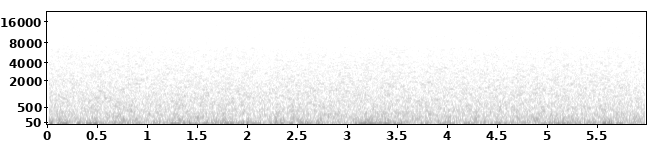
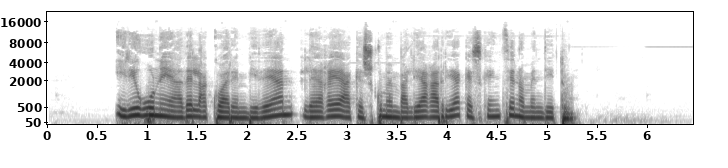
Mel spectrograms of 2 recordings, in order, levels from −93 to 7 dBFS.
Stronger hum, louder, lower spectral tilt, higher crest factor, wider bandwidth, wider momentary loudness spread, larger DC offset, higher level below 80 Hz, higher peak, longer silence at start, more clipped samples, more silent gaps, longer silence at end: neither; second, -68 LUFS vs -20 LUFS; second, -3.5 dB/octave vs -7 dB/octave; about the same, 14 dB vs 16 dB; first, 16.5 kHz vs 11.5 kHz; second, 1 LU vs 7 LU; neither; second, -72 dBFS vs -36 dBFS; second, -50 dBFS vs -2 dBFS; second, 0.05 s vs 0.7 s; neither; neither; second, 0 s vs 1.2 s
